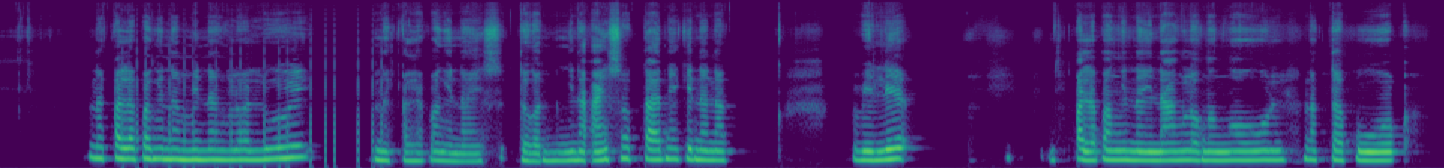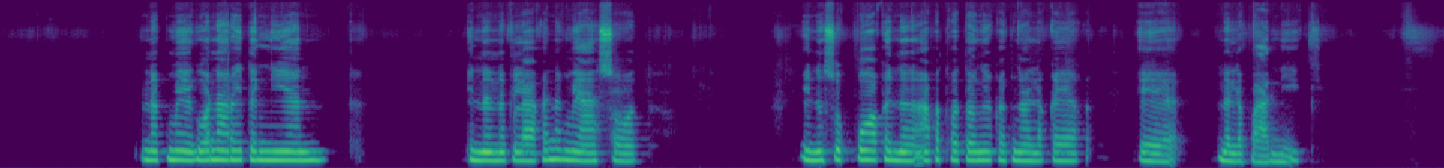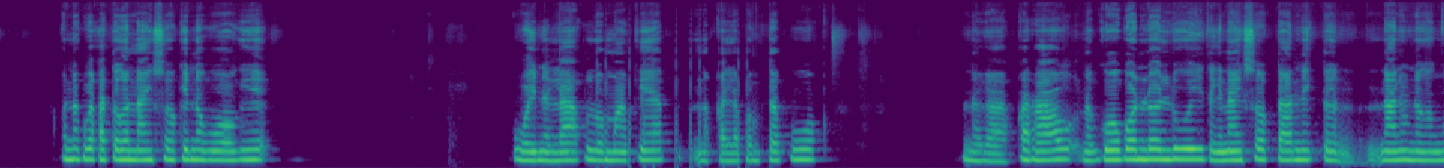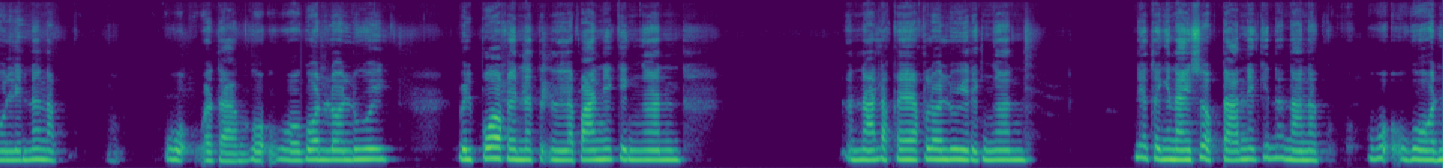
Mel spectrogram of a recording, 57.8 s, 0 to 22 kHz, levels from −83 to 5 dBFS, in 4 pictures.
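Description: Speech carrying GSM signalling bursts at 1.22–3.83 s and 34.85–36.60 s: a galloping dit-dit-dit of short 217 Hz buzzes well below the voice, from a nearby phone's radio being rectified. Unlike steady mains hum, it comes in short groups.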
